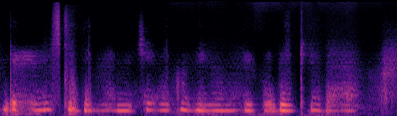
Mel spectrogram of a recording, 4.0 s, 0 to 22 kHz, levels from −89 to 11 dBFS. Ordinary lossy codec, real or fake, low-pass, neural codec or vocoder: none; fake; none; codec, 44.1 kHz, 0.9 kbps, DAC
